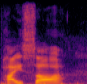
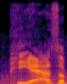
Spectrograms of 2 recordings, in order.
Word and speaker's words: Piasa: of the P saw and yes it is pronounced P saw um I I was first time I was here I tried calling it The pza Bird and I was corrected by locals or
